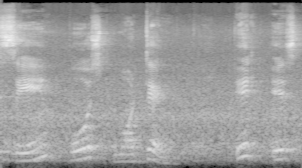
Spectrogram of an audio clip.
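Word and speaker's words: post mortem: टी ई M pronunciation is also the same पोस्ट Merton it इज a Latin word it means examination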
